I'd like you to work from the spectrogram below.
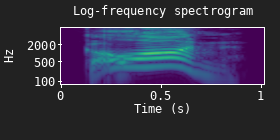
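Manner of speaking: high, loud frantic urge; frantic cry. Acted. Crew urging James, loud frantic cry. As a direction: push him desperately. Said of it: "they cried frantically".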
